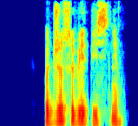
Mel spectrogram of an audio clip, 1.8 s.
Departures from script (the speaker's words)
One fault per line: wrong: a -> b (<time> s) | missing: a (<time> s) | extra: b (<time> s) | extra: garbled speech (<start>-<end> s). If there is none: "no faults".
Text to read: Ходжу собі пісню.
no faults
